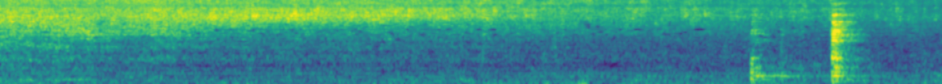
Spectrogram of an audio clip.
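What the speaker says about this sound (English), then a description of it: "now I'm flavoring the oil and butter mixture" A single bay leaf sizzles in a hot oil and butter mixture, a steady soft frying hiss at moderate distance, ending with two sharp utensil knocks; no voices.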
